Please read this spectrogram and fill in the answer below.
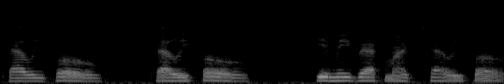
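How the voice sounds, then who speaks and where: A man puts on a character voice, very deep and low in pitch, speaking at a very slow pace. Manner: creepy.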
